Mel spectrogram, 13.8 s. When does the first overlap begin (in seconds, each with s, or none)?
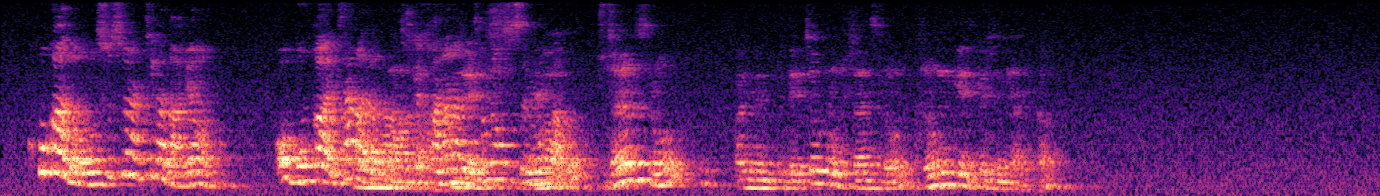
3.5 s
